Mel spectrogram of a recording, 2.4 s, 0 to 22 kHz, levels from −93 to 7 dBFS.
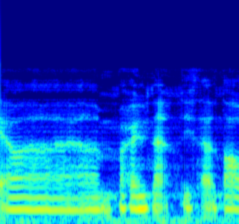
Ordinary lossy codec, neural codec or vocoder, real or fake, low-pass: none; autoencoder, 22.05 kHz, a latent of 192 numbers a frame, VITS, trained on many speakers; fake; 7.2 kHz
